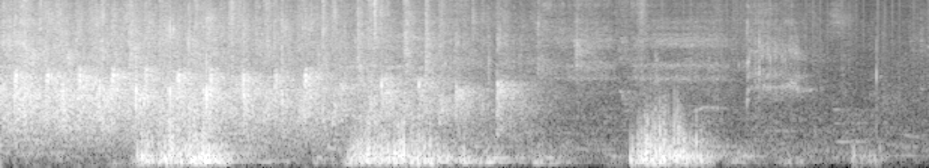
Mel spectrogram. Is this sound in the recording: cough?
no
